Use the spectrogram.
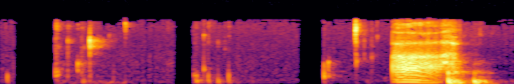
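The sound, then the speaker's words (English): Soft, wet sipping and slurping of water come in a few short bursts, then give way to a louder, breathy exhale with a voiced, sighing tone at the end. “One second here as I take a breath and get a sip of water before I jump on into this.”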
